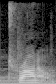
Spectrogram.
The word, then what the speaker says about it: Toronto: 咁所以佢哋咧就未必會讀 Toronto，佢哋反而咧係會讀類似 Toronto 咁樣嘅。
